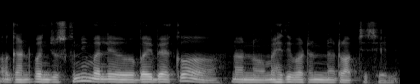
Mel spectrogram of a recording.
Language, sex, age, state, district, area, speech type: Telugu, male, 45-60, Andhra Pradesh, West Godavari, urban, spontaneous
